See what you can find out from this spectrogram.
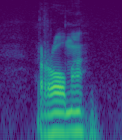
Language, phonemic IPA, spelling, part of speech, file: Italian, /ˈroma/, Roma, proper noun, It-Roma.ogg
